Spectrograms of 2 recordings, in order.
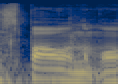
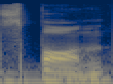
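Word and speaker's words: Spawn: Я могу ошибаться, но э, а, дифтонг A и W читается как О, длинное О, как в случае со спауном. Он спаун, он не спаун, он спаун.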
